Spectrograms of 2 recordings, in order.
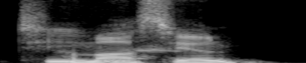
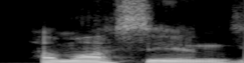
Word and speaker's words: Hamasyan: Hamasyan. – Hamasyan.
